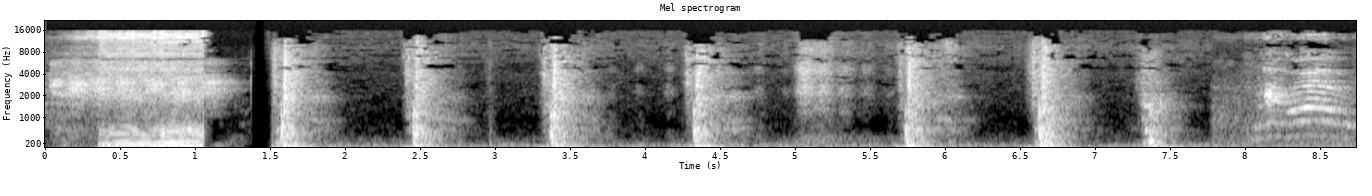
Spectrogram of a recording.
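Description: A cow calls briefly, then come eight evenly spaced heavy thumps, about one a second. Near the end a cat starts meowing.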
